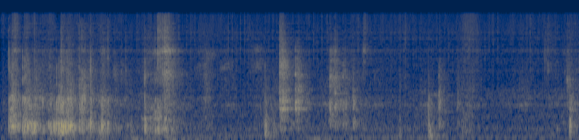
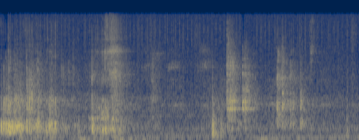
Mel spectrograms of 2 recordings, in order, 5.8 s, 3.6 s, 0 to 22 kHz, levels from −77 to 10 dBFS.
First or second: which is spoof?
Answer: first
